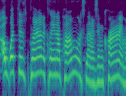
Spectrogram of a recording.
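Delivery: a hint of a prissy activist; mock activist. Host imitating activist asking about the plan, high mock. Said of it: "Lee McGowan was wondering".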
